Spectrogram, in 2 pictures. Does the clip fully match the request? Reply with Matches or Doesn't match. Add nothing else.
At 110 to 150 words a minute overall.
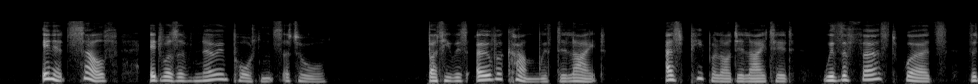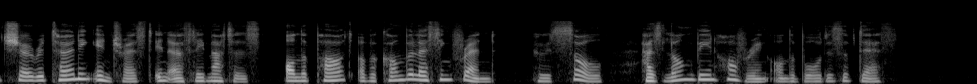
Matches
